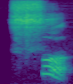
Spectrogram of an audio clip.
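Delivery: "si" starting high, dropping sharply; long s, then let "si" fall from high. Shown as a demonstration. Teacher models Chinese four for learners, falling "si". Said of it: "is the falling tone".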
